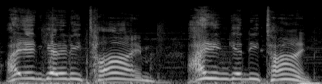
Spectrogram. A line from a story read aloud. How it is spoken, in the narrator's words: he was yelling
